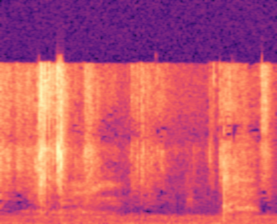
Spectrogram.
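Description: Leaves being pulled off a pluerry tree's branches by hand: a few faint, crisp snaps and rustles as each leaf stalk breaks away.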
